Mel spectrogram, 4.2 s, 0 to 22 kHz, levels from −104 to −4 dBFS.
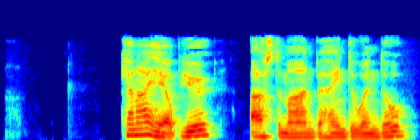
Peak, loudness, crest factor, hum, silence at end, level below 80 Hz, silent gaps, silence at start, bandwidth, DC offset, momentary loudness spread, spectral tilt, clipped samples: -2 dBFS; -17 LUFS; 16 dB; none; 0.15 s; -54 dBFS; none; 1.2 s; 7.8 kHz; under 0.1%; 5 LU; -6.5 dB/octave; under 0.1%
